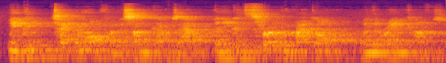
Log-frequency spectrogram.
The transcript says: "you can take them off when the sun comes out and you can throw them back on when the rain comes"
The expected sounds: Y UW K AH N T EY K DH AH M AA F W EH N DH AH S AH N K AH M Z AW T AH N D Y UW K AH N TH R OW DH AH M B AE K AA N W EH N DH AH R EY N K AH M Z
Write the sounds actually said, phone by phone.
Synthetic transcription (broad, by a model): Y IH K AH N T EY K DH AH M AA F W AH N DH AH S AH N K AH M Z AW T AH N Y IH K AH N TH R OW DH AH M B AE K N W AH N DH AH R EY N K AH M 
